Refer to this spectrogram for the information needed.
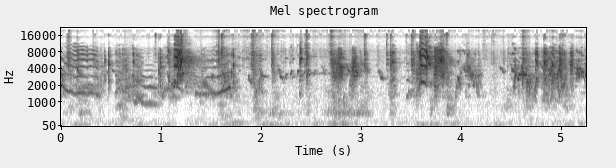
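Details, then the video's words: Budgies chattering and squawking: high, uneven chirps and buzzy warbles, some rising and falling in pitch, tumbling over one another without a steady rhythm. "Cute Budgies Chirping Sounds"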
